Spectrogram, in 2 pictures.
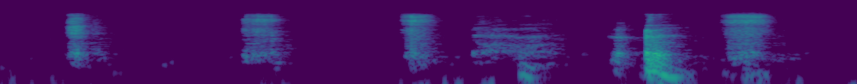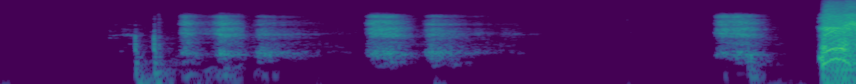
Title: Sneezes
